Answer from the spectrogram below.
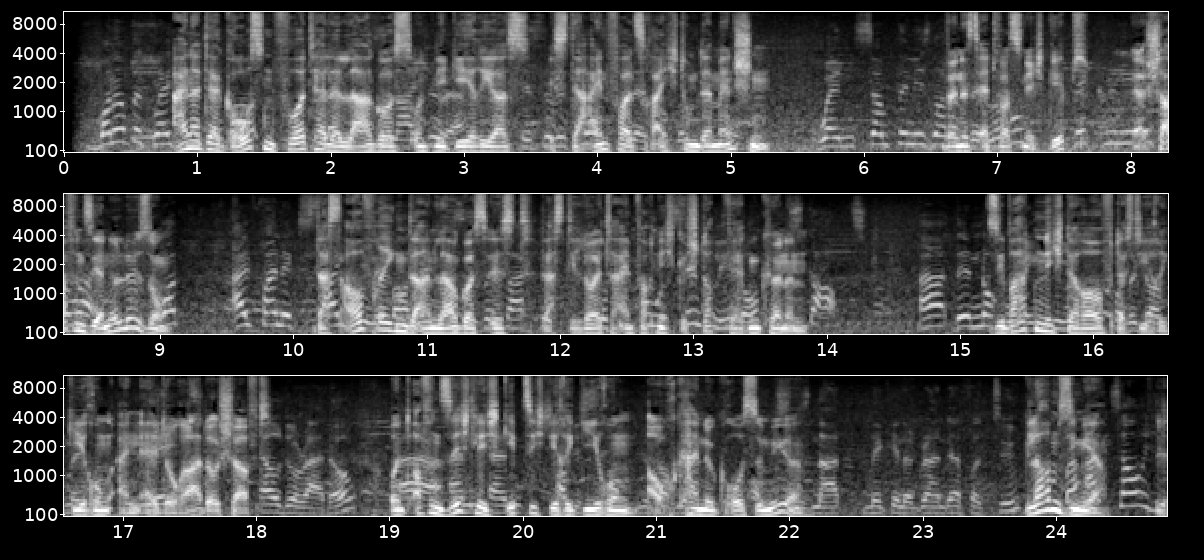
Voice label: Kommentar Dynamisch

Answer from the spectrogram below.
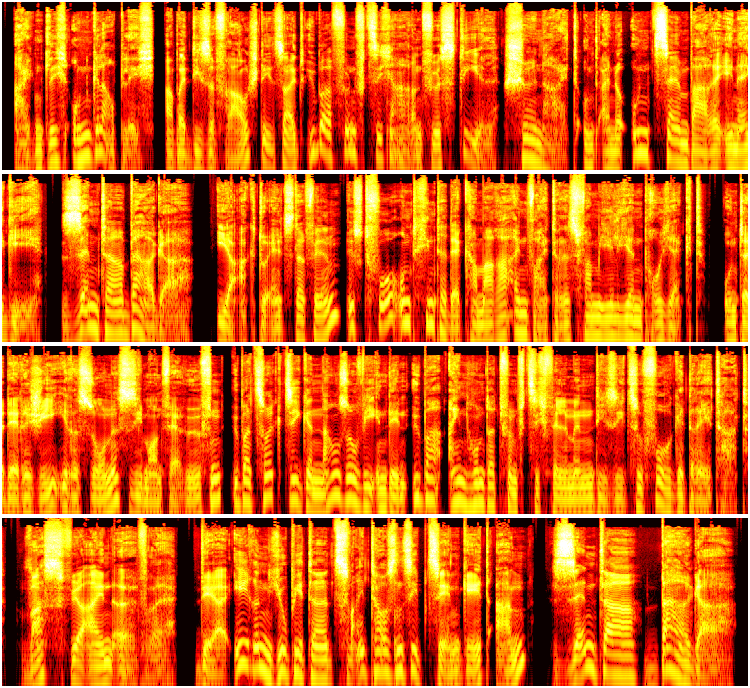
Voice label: Lebendig

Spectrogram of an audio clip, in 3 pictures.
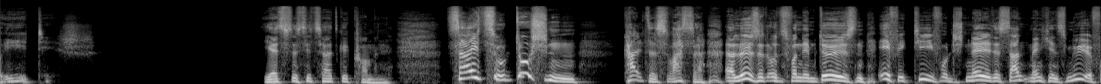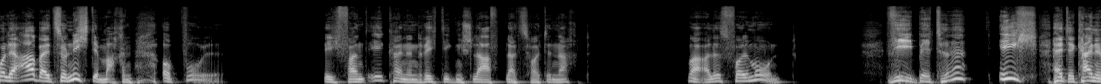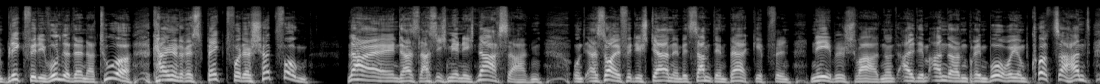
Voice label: Schauspiel Variabel

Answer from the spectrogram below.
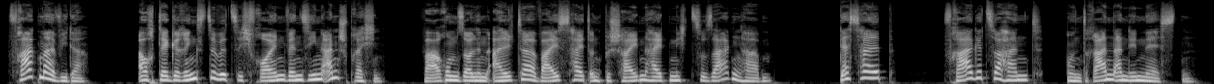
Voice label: Werbung Neutral

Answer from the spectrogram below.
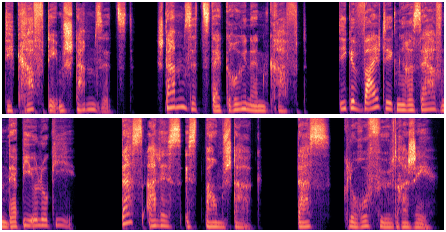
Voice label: Werbung Sanft

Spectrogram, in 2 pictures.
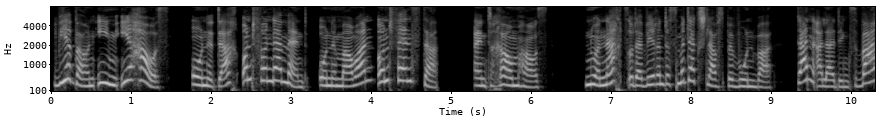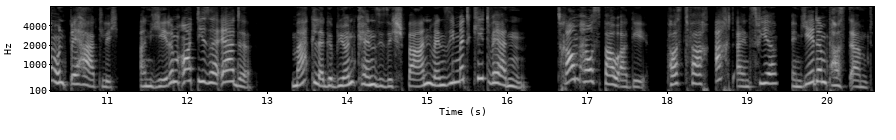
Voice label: Werbung Dynamisch

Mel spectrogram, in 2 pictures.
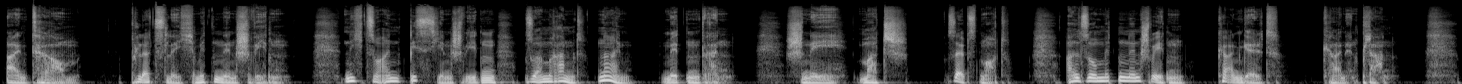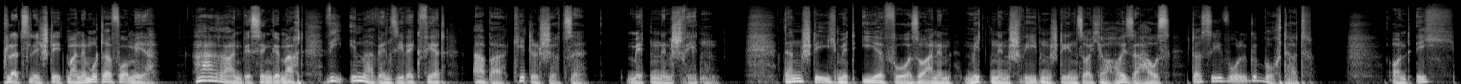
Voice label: Schauspiel, Freundlich

